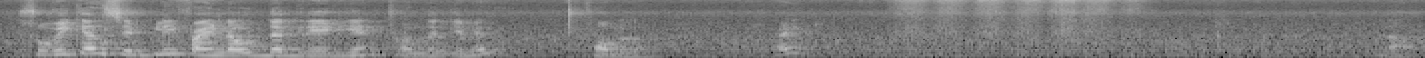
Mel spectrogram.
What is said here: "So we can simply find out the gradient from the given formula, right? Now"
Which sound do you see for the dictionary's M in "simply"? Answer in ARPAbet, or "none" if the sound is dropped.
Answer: M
